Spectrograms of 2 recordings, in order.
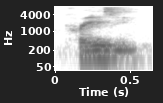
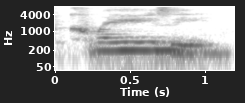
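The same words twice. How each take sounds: First: Said in the usual way. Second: "Crazy" said much higher, in wonder; amazed high. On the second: Real, not acted. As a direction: lift "Crazy" way up in disbelief. Repeats the word in awe.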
